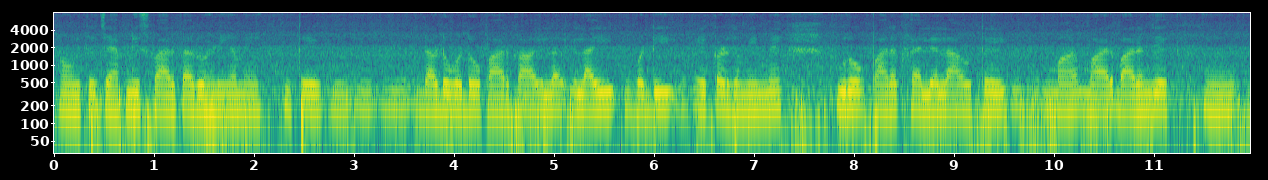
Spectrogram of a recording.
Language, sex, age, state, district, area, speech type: Sindhi, female, 45-60, Delhi, South Delhi, urban, spontaneous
